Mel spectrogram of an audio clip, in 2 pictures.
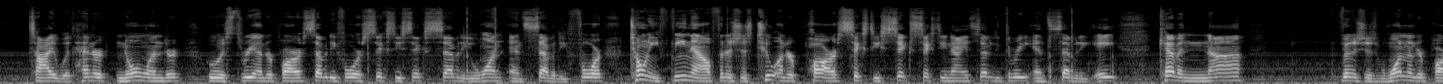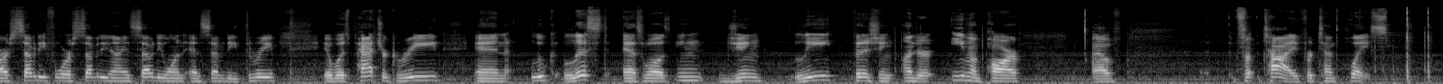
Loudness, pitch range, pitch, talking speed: -22 LUFS, 140-170 Hz, 155 Hz, 120 wpm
